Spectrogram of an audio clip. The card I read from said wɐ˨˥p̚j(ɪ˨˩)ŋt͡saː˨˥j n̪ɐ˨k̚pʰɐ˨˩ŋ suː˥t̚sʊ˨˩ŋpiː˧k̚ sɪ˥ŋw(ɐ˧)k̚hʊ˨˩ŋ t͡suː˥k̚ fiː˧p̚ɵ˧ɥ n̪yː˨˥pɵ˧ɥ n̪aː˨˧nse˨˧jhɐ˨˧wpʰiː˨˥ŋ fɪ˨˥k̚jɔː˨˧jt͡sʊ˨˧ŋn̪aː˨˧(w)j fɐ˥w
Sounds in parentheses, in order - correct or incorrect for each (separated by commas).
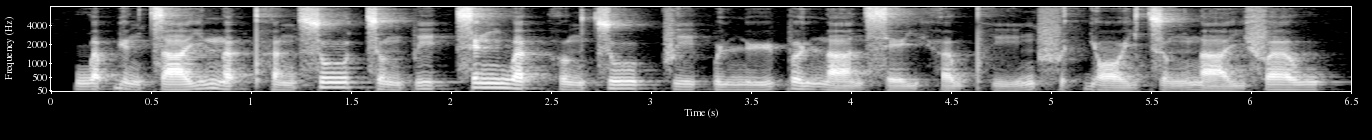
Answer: correct, correct, incorrect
